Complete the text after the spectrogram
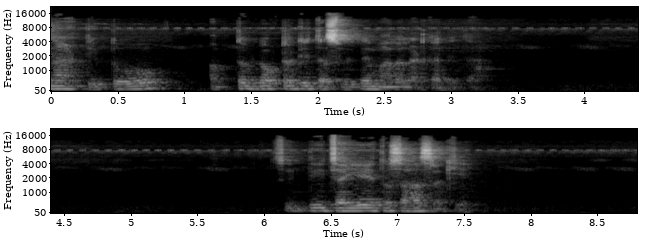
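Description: A man speaks tensely in a low voice.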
